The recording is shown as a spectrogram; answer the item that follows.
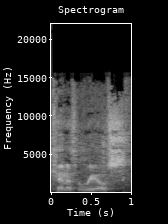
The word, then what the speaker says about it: Kenneth Rios: And sir, if you please state your full name and then spell it for the record. Kenneth Rios.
